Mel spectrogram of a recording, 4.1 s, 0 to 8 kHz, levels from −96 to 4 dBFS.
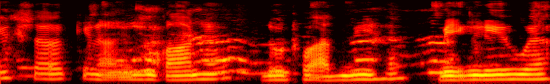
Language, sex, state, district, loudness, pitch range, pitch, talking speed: Hindi, female, Bihar, Bhagalpur, -31 LUFS, 160-185 Hz, 175 Hz, 190 wpm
